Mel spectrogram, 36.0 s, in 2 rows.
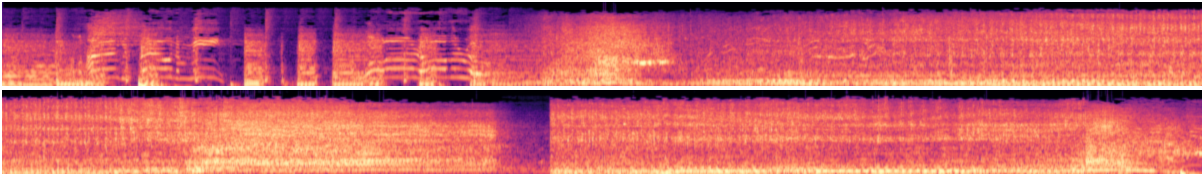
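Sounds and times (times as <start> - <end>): car engine revving hard: 7.8 - 35.6.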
